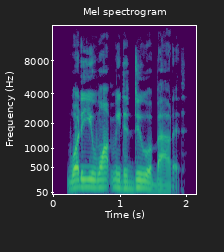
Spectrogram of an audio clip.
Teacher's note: in Connected speech we can take words like what do you and combine the sounds together to produce one new word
